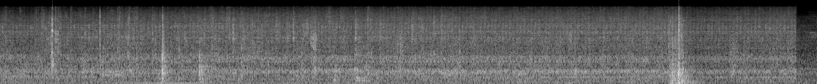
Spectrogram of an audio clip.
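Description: A vehicle engine idling steadily, with a few short knocks and one louder sharp knock nearly seven seconds in.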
